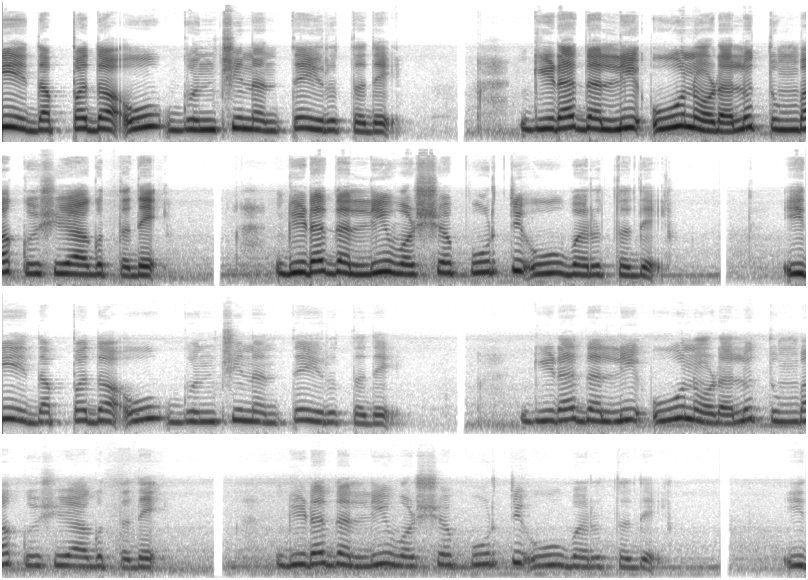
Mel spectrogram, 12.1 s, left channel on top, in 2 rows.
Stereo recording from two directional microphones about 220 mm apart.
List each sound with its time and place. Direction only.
0.0 s a child's voice: 45° left (ahead or behind)
3.9 s a child's voice: 50° left (ahead or behind)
